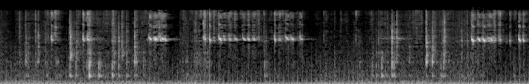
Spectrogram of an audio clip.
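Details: Two male crickets fighting in a cricket-fight contest: brief trilled chirps in short runs, separated by sharp clicking and scraping sounds.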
